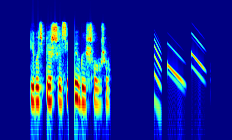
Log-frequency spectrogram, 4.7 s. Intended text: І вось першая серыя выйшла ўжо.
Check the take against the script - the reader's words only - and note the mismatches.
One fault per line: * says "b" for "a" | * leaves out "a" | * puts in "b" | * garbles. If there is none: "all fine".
all fine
